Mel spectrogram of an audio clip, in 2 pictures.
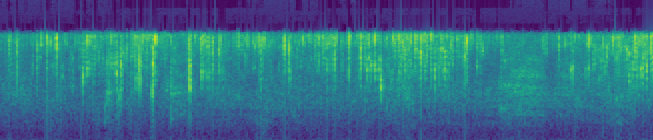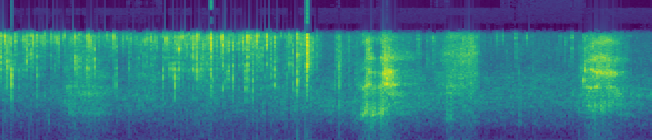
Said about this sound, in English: Ooh, that's cold water. Wow.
